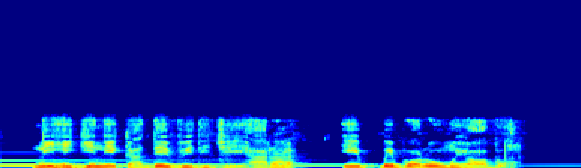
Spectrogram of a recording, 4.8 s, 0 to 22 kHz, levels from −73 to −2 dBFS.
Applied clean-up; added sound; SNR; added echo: none; Chink, clink; 15 dB; none.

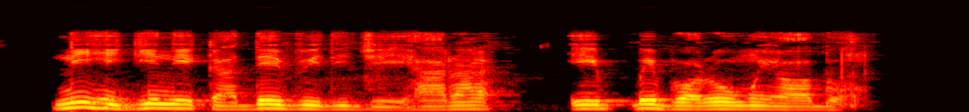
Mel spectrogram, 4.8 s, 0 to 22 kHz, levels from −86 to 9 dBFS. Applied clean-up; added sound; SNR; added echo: none; none; none; none.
